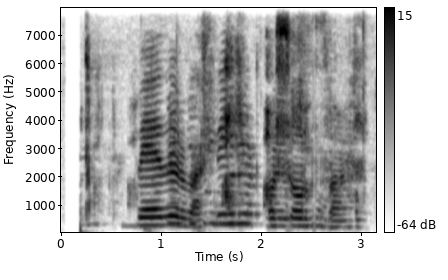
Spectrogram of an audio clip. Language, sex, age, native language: Icelandic, female, 6, Icelandic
